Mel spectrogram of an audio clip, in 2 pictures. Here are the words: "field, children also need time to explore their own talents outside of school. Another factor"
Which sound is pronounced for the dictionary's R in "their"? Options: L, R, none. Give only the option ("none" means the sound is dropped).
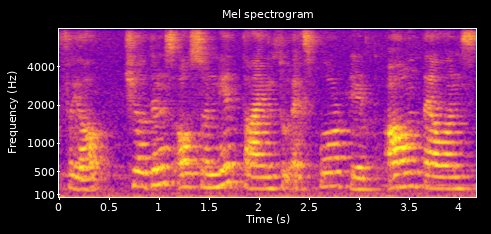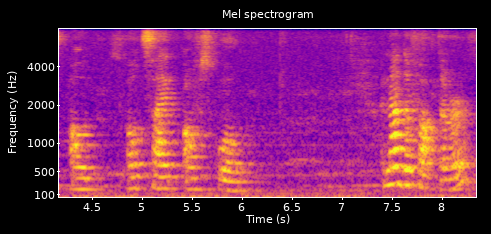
L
